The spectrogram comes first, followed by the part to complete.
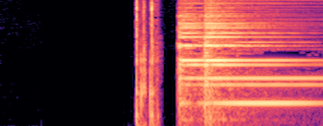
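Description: A short mouse-click sound effect about a second in, followed at once by a bright bell ding that rings on and slowly fades: the click and notification-bell sounds of an animated subscribe button.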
